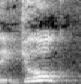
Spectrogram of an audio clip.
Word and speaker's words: योग: तो हमें ये जान लेना चाहिए कि योग क्या है और योगा क्या है। हम भारतीयों का उच्चारण जो है योग होना चाहिए, योग ही जानना चाहिए, योग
